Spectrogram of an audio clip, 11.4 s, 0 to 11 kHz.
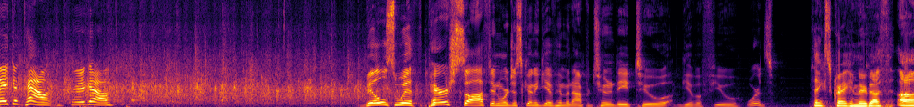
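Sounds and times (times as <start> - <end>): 
speech: 0.0 - 1.6, 4.6 - 11.4
audience applause for a sponsor at a lunch event: 0.0 - 6.0.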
